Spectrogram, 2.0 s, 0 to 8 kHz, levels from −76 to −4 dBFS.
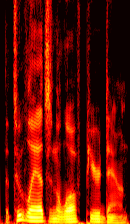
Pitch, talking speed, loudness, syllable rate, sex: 105 Hz, 245 wpm, -18 LUFS, 5.0 syllables/s, male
